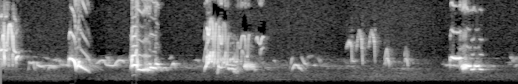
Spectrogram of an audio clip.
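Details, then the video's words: American robin delivering whistled slurred phrases followed by softer twittering and a brief pause, then another bright whistle; quiet hiss underneath. "American Robin Song.(Turdus migratorius)."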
